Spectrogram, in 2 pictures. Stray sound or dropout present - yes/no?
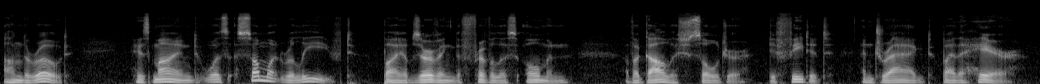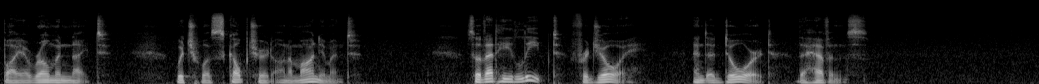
no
